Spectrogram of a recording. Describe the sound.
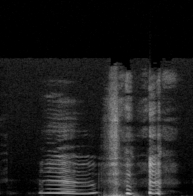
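A voice imitates a shrill, strange snoring-like sound once heard at night by a bed: a thin, sustained whine, then a rough, noisy snort-like burst and a short nasal tail, all within two seconds.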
